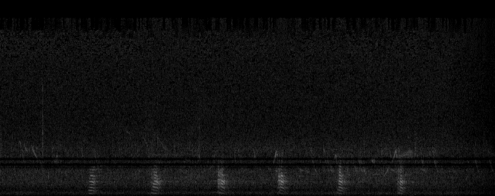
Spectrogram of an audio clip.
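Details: A Spanish imperial eagle (Aquila adalberti) gives six short, hoarse barking calls, roughly one every three-quarters of a second, over steady hiss and a faint high tone.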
